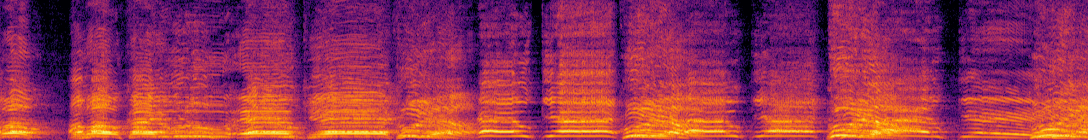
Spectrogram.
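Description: Group of voices chanting a Hawaiian chant in unison, loud, in short held phrases that often end with a falling pitch, with a longer drop near the end.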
